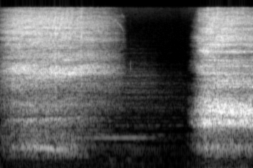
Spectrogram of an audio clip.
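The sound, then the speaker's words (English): A person takes a deep breath in, a long airy hiss, pauses briefly and then lets it out in a stronger, brighter rush of air. “Okay, take a deep breath,”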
